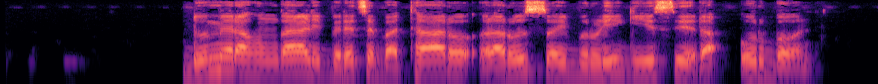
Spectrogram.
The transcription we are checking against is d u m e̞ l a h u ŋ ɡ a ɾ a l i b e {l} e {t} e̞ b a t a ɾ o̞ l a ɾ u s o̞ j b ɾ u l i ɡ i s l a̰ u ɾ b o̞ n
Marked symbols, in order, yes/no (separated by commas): no, no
